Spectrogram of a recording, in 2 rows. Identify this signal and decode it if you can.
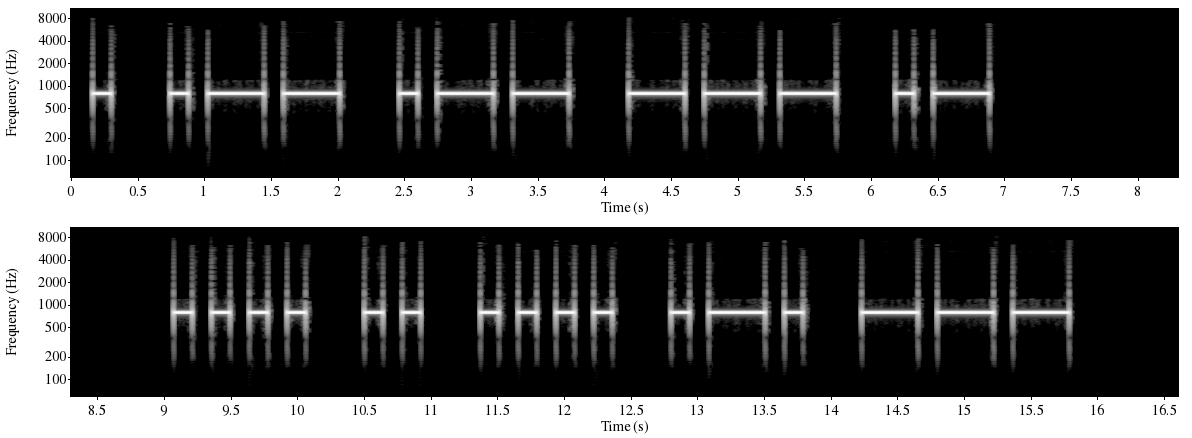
Morse code, heard as a keyed tone, about 8 wpm, 800 Hz. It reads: EWWOA HIHRO
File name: CW / DET / 1 3 1500C S B 8wpm 4141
